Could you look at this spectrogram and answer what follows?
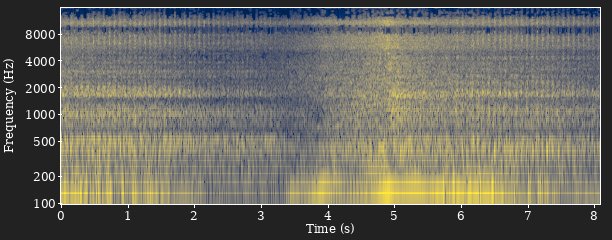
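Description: A car engine fitted with a Burger tuner and set to sport mode revs hard while stationary, its pitch climbing in a loud surge midway before settling back to a steady, rumbling idle.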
